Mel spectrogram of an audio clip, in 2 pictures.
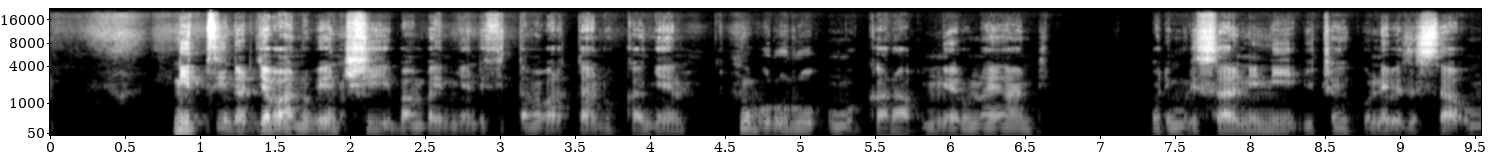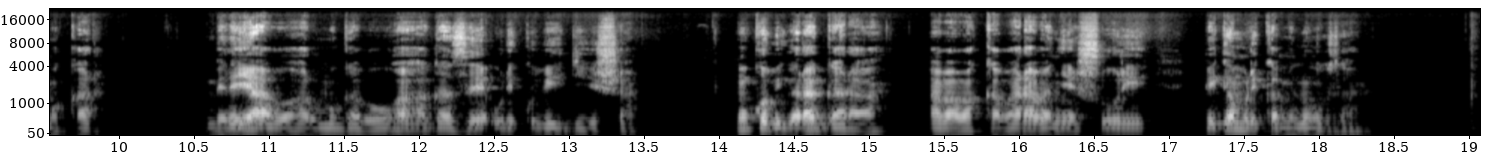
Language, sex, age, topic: Kinyarwanda, male, 18-24, education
